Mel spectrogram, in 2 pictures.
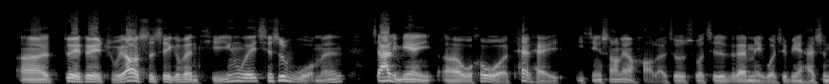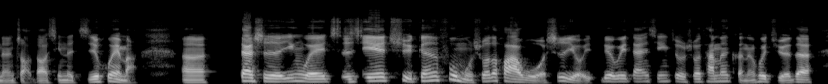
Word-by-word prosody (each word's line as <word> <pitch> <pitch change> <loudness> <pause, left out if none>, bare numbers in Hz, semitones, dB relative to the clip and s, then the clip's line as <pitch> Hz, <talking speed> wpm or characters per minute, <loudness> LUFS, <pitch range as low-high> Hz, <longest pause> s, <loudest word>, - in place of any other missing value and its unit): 呃， 110 0 +2
对 110 0 +3
对。 - - +5
主 - - -5
要 - - +6
是 - - -4
这 130 - -1
个 110 - -2
问 110 -4 0
题。 95 0 -10
因 155 +5 -4
为 155 0 +1
其 155 +1 -4
实 190 +5 +2
我 125 - -5
们 115 +8 -7 0.3
家 170 0 +6
里 - - +2
面， 110 -4 +2
呃， 100 -1 -1
我 90 -1 -3
和 - - -4
我 - - 0
太 - - -1
太 85 - -3 0.3
已 90 - -14
经 100 +4 -8
商 110 +1 -5
量 115 0 -4
好 - - -12
了， - - -12
就 - - -8
是 90 - -12
说 90 -1 -8
其 - - -18
实 95 0 -3
在 100 0 -1
美 90 -4 -4
国 80 0 -6
这 - - -9
边 90 0 -4
还 85 -2 -6
是 95 - -9
能 85 -2 -6
找 - - -6
到 85 0 -1
新 90 +3 -7
的 95 - -3
机 120 +6 0
会 125 - +3
嘛。 - - -3 0.4
呃， 100 -1 +2 0.3
但 160 -2 +8
是 140 -3 +3
因 150 +2 -1
为 130 -2 +5
直 125 -1 -5
接 160 +6 +6
去 170 -5 -2
跟 165 +8 +1
父 195 +2 0
母 - - -3
说 145 - -2
的 170 - 0
话， 160 -7 +5
我 100 -4 -2
是 170 - -2
有 410 +6 0 0.2
略 145 - 0
微 140 +1 0
担 140 0 -3
心， 140 0 -7
就 - - -4
是 - - -4
说 130 +3 -3
他 130 +1 0
们 145 +2 -4
可 - - -7
能 90 +2 -7
会 135 - +2
觉 95 -7 -1
得， - - +2
120 Hz, 295 characters per minute, -23 LUFS, 95-145 Hz, 0.4 s, 但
